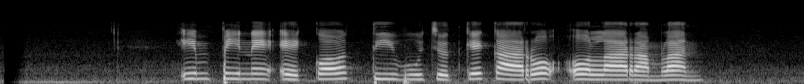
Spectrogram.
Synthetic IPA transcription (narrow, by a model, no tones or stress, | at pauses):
ʔimpineʔekɔd̪̥i̤wud̥ʒ̥ṳt̪̚kekaɾoolaɾamlan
